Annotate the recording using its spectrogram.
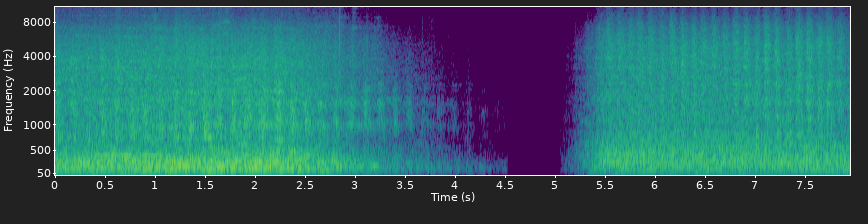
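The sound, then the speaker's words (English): A steam train rumbles steadily along the rails with a rhythmic clatter, loud, travelling through Staines toward Virginia Water on a route bound for West Brompton. The sound fades away to silence, then abruptly returns at full volume with no voices. “It's just the motion and the workings of the steam engines and just seeing these magnificent creatures trundling along.”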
